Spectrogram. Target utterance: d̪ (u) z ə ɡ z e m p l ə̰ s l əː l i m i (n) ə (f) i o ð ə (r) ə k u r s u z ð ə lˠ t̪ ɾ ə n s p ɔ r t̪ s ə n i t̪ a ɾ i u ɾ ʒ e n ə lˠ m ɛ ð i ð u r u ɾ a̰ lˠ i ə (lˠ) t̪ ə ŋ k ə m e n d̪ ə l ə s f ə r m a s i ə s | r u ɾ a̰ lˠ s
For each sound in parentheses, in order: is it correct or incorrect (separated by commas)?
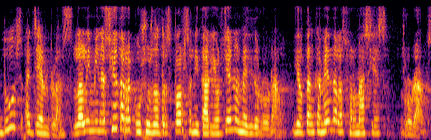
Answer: correct, correct, incorrect, correct, correct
